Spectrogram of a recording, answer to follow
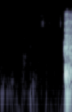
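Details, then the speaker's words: Single abrupt cough, cut off mid-sound, after near silence, from a vaccinated, boosted adult who recently tested positive for COVID, with a lessening cough. "i'm able to talk without coughing as you can hear and uh you know it's just excuse me as i cough"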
